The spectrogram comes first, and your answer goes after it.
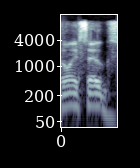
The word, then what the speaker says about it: oiseaux: Birds is oiseaux in French. No letter is pronounced the way it should. And there are 7 of them. It's pronounced oiseau, and yes, I will die mad about it.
